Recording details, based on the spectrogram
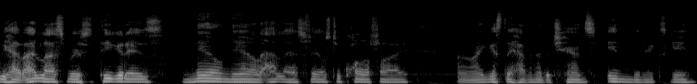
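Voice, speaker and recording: The man's voice has a dark, mellow tone and a monotone, flat intonation. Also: medium pitch for a man, moderate pace. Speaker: football results youtuber. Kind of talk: casual results roundup. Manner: casual, many fillers (um, uh).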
